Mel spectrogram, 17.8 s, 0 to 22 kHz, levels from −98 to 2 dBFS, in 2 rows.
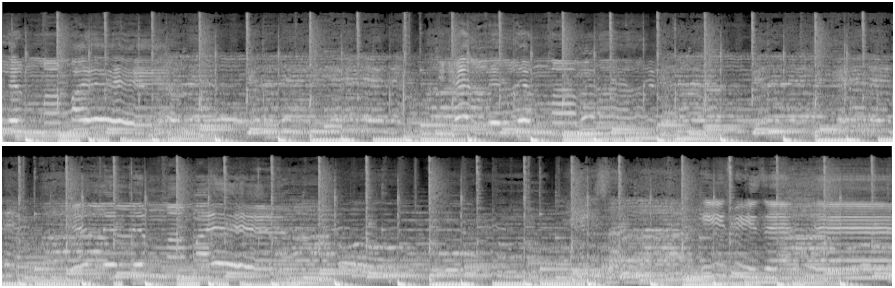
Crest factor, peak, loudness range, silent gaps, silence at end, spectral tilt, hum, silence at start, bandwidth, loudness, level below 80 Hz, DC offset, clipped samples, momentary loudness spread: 12 dB; 0 dBFS; 1 LU; none; 0 s; -5.5 dB/octave; none; 0 s; 16.5 kHz; -14 LUFS; -16 dBFS; under 0.1%; under 0.1%; 4 LU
